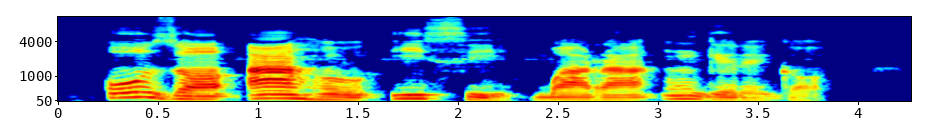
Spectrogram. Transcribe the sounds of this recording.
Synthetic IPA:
ʊ˦zɔ˨a˦ɦʊ˨i˦si˨ɡ͡ba˨ɾa˨ŋ̩˦ɡɪ˨ɾɪ˨ɡɔ˨

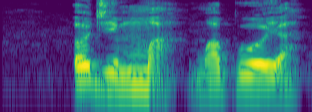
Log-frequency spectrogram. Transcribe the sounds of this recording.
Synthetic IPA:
o˦d͡ʒi˨m̩˦ma̰˨ŋʷa˦pu˦o˦ja˦

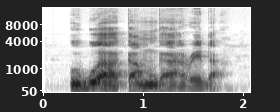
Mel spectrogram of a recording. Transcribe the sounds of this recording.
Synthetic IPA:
u˨ɡ͡bu˦a˨ka˨m̩˦ɡa˨a˨ɾɪ˦da̰˨

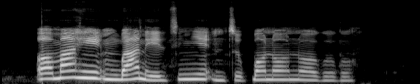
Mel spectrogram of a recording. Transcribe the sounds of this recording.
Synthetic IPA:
ɔ˦ma˦ɦɪ˦ŋ͡m̩˨ɡ͡ba˨˦ne˨ti˦ɲe˦n̩˨tʊ˨k͡pɔ˦nɔ˦nʊ˦ɔ˨ɡʊ˦ɡʊ˦

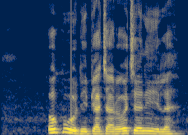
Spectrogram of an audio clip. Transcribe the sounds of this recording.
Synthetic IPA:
o˦kʷu˦˨dɪ˨pja˨t͡ʃa˨ɾo˨o˦t͡ʃe˦niː˦˨le˦

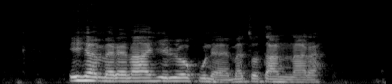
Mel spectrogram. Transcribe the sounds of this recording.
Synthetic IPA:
i˦ɦe˦me˨ɾe˨na˦a˦ɦi˦ɾi˦o˦kʷu˦ne˨e˨me˦t̬ʊ˦ta˦n̩˦na˦ɾa˦

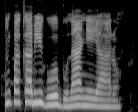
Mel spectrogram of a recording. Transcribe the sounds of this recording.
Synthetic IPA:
ŋ͡m̩˦k͡pa˦ka˦ɾi˦ɡʷo˦bu˨na˦ɲɪ˦ja˦a˦ɾʊ˦

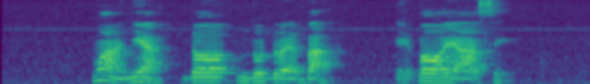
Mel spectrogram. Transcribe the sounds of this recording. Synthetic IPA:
ŋʷa˦˨ɲɪ˦a˨dɔ˦n̩˦dʊ˦dʊ˨e˨ba˦˨ | ɪ˨k͡pɔ˦ja˦a˦sɪ̰˨

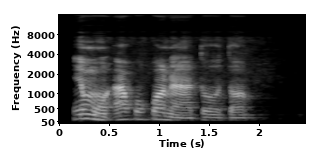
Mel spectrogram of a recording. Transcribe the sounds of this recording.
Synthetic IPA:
ɪ˦mʊ˨ʔa˦kʷʊ˦kʷɔ˦na˨a˨tʊ˦ʊ˨tɔ˦

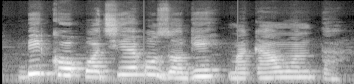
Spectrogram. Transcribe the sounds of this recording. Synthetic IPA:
bi˦ko˦k͡pɔ˨t͡ʃi˦e˦ʔʊ˦zɔ˨ɡɪ˦ma˨ka˨a˦ŋʷʊ˦n̩˦ta˨

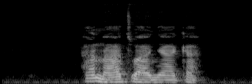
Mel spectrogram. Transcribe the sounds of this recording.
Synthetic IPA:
ha˦na˨a˦tʊ˦a˦ɲa˦a˦ka˦

